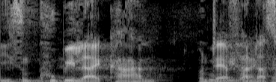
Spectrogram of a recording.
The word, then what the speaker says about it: Kublai Khan: Und das sind Kublai Khan, richtig ausgesprochen? – Kublai Khan, TX.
